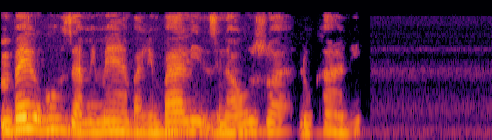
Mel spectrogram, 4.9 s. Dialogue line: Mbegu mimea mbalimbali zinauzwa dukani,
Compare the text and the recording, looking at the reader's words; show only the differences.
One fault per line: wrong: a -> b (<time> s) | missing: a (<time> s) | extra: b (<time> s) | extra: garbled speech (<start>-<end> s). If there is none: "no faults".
extra: za (0.6 s)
